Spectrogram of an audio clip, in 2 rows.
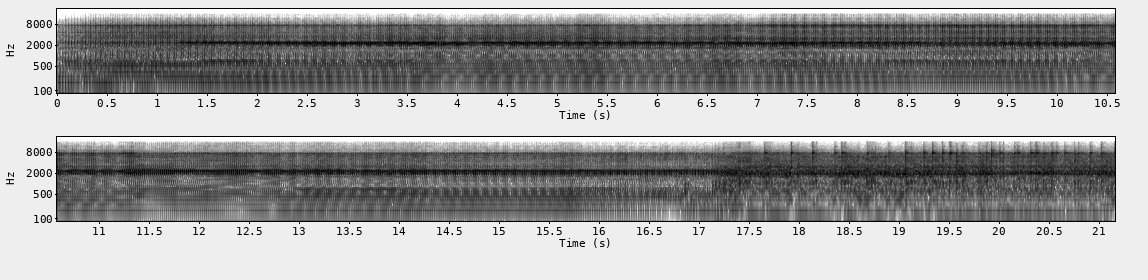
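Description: A Cox .049 model engine converted to diesel, spun on its small generator rig while being started, makes a steady high whine with a strong tone near 2 kHz as the compression is lowered to help it start. About 17 seconds in, the pitch begins to waver up and down unevenly.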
